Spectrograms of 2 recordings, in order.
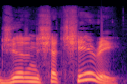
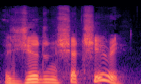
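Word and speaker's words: Xherdan Shaqiri: How about we do a little bit on Jürgen Schaciri? Because that's how you pronounce it, I've now discovered. Jürgen Schaciri.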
